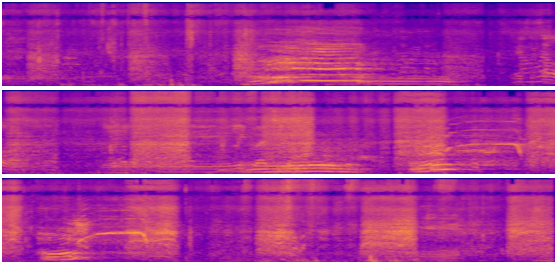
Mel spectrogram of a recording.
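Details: Raging cow bursting out of the pen, lowing again and again: a string of loud, quavering moos, some long and wavering and others clipped and abrupt, with background clatter and faint voices.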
